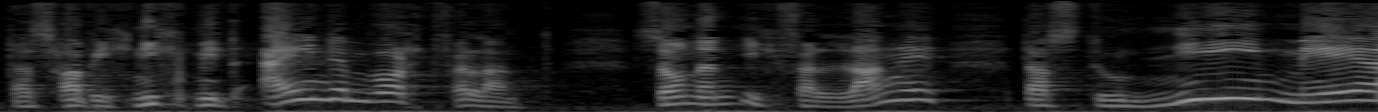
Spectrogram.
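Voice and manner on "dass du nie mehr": slow, stressed nie; slow stern emphasis; stern insistence. Acted. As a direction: lean hard on nie.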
